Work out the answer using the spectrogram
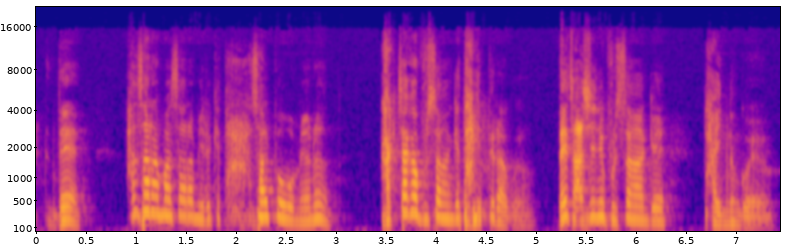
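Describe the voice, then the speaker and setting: A middle-aged male pastor preaching in a church, his voice pitched high with a gravelly edge. He talks in a conversational, self-deprecating way and swings from hushed lines to loud ones. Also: lively intonation, a little fast. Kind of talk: sermon. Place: church sanctuary.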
